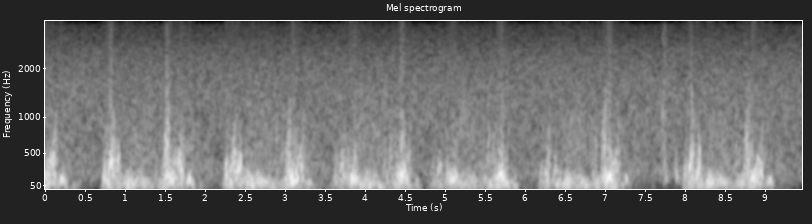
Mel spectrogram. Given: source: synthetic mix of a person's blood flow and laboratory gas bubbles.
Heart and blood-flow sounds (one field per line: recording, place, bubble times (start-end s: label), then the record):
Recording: Doppler ultrasound of blood flow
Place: precordium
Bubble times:
7.68-7.80 s: bubbles
7.86-7.97 s: bubbles
From the record:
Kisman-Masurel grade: 111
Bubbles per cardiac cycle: 1 to 2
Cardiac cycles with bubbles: 1 to 10%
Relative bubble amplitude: barely perceptible (0.100 to 0.250)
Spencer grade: 1 (occasional bubble signal discernible with the cardiac motion signal, with majority of cardiac periods free of bubbles)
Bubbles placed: anywhere in the cardiac cycle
